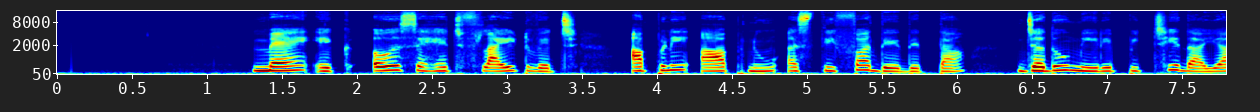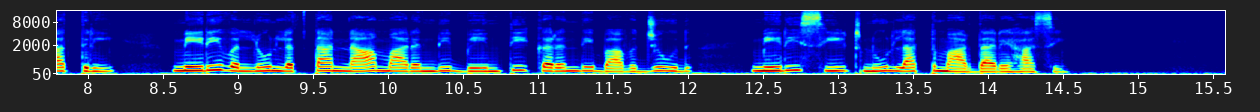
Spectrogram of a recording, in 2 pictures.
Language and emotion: Punjabi, sad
